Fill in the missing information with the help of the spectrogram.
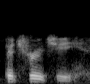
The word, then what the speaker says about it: Petrucci: It's Brian with an I, and then Petrucci, P-E-T-R-U-C-C-I. Petrucci works fine. Petrucci is going to be accepted in most places.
